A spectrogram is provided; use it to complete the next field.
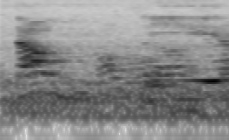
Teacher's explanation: ada suara pemanjangan pergesekan lidah dari arah belakang ke depan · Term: rokoh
